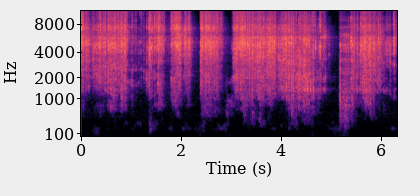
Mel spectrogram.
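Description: Aluminium foil crinkling as it is folded and pressed around the outside of a round metal cake pan. It comes in irregular bursts with short pauses.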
